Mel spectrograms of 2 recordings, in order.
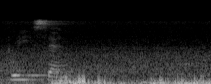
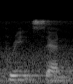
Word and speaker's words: present: on the first syel present in the word present as a verb meaning to s or give the stress is on the second syllable preent these variations and stress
